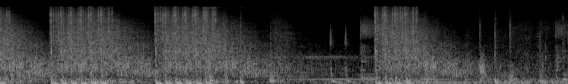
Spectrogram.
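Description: Sustained automatic gunfire in the video game Quantum Break, long rapid bursts of shots with brief gaps between them, loud and dense throughout.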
